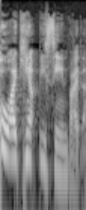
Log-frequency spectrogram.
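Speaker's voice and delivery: acted-out frantic, panicked, desperate scrambling voice. Retelling hiding from someone in a dream: acting out frantic panic.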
